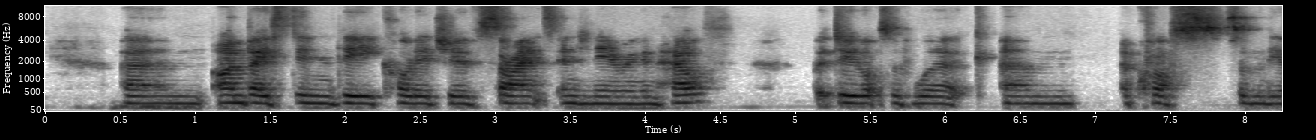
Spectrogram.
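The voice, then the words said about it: Non-Australian English accent. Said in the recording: “my accent will immediately give away the fact that I'm not actually native Australian”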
